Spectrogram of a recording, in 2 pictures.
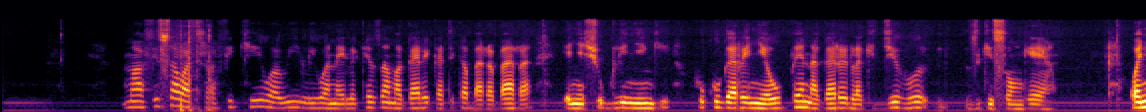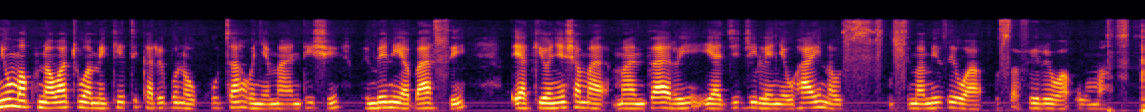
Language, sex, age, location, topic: Swahili, female, 18-24, Nairobi, government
